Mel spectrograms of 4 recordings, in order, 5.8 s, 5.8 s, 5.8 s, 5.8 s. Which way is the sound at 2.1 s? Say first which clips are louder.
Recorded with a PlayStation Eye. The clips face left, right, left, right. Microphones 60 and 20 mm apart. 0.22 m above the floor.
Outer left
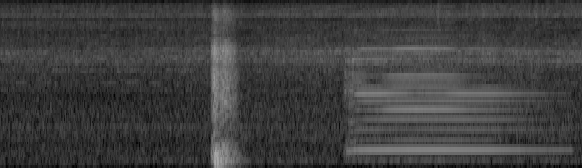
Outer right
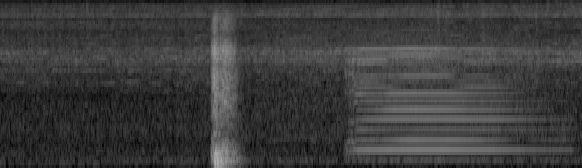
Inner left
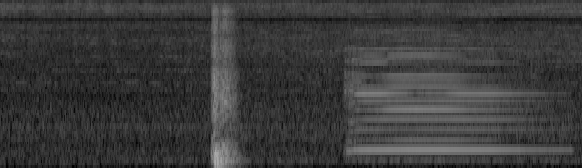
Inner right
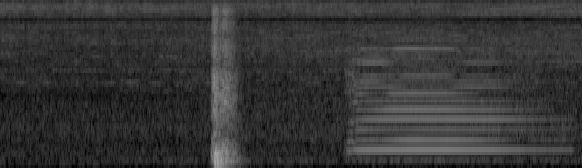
Even, inner left 2 dB; 5° left (ahead or behind).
